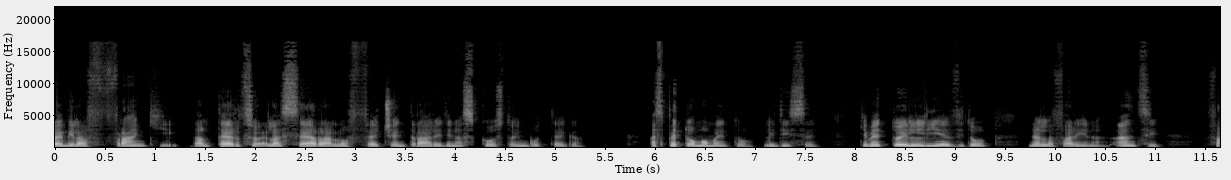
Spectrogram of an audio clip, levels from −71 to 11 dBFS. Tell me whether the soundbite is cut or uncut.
uncut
